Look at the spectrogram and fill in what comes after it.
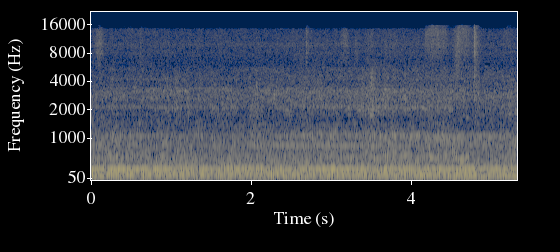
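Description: Cabin noise inside a Siemens-built SMRT C651 train carriage running at a steady speed: a continuous low rumble with a steady hum that holds one pitch throughout.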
